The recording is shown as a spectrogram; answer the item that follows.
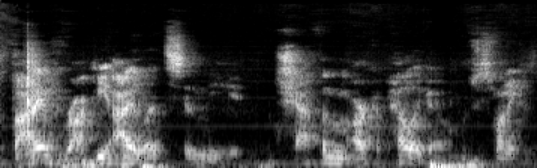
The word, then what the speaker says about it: Chatham: Um, the stars are a group of five rocky eyelets in the Chatham archipelago, which is funny cuz the street pronounced Chattam. Yeah. Yeah. Chatam.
